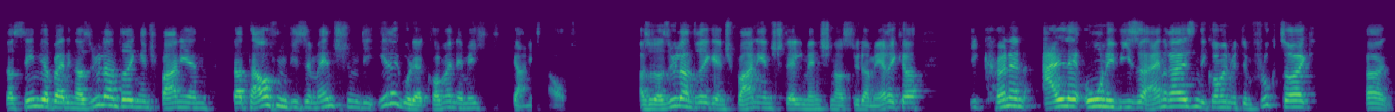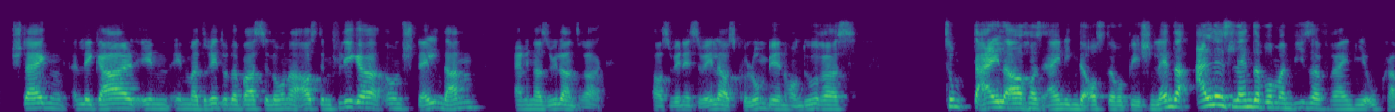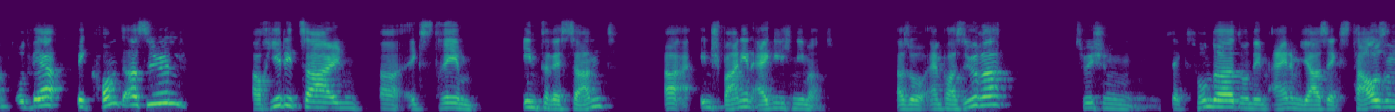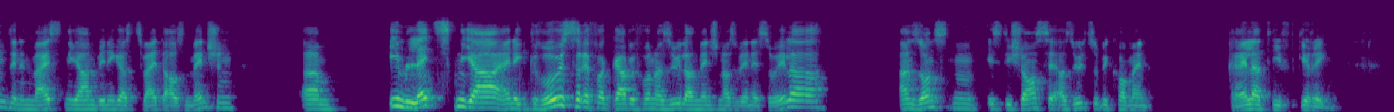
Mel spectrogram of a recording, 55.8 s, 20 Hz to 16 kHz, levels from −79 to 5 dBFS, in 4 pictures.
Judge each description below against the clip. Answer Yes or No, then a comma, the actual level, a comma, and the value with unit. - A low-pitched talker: No, medium, 160 Hz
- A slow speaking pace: No, average, 145 wpm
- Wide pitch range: Yes, wide, 5.7 semitones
